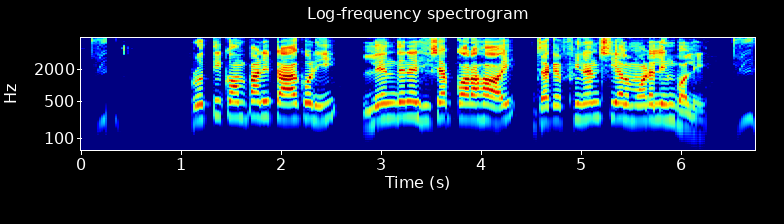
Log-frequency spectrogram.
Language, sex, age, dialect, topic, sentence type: Bengali, male, <18, Northern/Varendri, banking, statement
